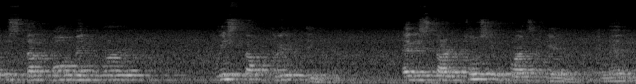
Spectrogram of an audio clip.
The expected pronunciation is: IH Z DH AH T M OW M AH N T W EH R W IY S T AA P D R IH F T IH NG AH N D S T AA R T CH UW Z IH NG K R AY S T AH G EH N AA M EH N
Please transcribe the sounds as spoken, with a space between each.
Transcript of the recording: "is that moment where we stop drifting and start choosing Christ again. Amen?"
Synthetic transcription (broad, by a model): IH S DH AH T M OW M AH N T W EH R W IY S T AA P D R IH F T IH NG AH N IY S T AA R T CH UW S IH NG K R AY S AH G EH N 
